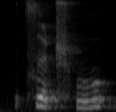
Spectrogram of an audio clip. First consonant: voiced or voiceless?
voiceless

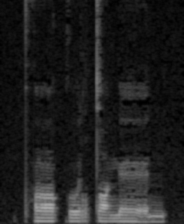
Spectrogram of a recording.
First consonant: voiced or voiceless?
voiceless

